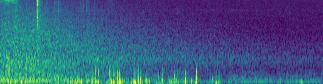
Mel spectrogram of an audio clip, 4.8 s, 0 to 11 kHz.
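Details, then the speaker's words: 1970s TG&Y Golden T (Champion) box fan switched off from high: low hum fades steadily with a few soft ticks as blades slow; normal, decent coast-down. "And it does have decent coast down time too."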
